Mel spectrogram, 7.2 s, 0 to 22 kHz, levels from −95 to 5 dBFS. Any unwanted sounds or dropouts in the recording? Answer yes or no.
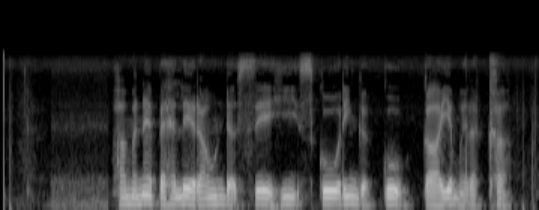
no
